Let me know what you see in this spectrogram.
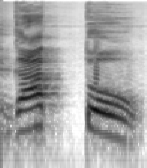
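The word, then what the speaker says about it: gatto: এটাকে আমরা বলবো ফাঁচিলে জি দিয়ে হচ্ছে গাত্ত গাত্ত মানে হচ্ছে বিড়াল বিড়াল কে আমরা ইটালিয়ান ভাষাতে বলে থাকি গাত্ত গা তো শুরুতে আছে জি আক্কা আক্কা আক্কা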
